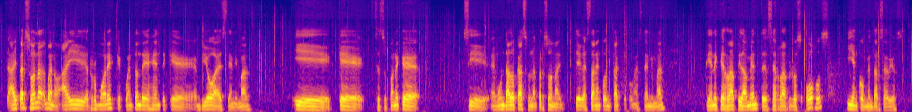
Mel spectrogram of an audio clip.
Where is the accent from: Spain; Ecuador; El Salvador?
El Salvador; yo soy de El Salvador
